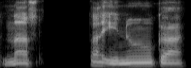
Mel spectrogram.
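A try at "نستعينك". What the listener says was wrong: নাস্তাঈনুকা, দেখেন এই যে আইনের পরে ইয়া আছে।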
